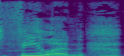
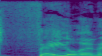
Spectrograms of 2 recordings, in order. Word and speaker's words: Phelan: Well, it's Phelan, but it is Phelan as in F-A-I-L-I-N apostrophe if you are Lieutenant Governor Dan Patrick.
